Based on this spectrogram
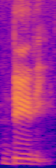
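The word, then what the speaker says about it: dairy: डायरी अब same देखिए ये एक होता है लेकिन इसे बोला जाता है डेरी ठीक है लेकिन स्पेलिंग बिल्कुल सेम है ना कोई भी कंफ्यूज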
